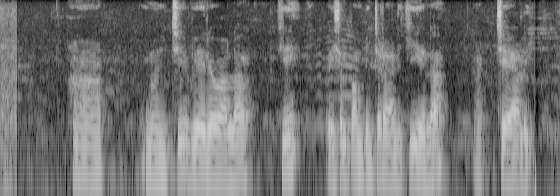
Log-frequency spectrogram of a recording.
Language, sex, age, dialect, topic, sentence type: Telugu, male, 18-24, Telangana, banking, question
